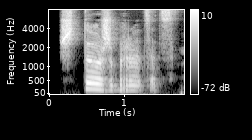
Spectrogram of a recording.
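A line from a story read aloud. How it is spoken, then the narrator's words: Angrily spat out. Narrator (Russian): зло выплюнул Дариан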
